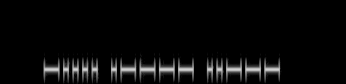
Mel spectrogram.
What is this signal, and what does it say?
Morse code, heard as a keyed tone, about 25 wpm, 700 Hz. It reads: 612
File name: Three Letter-Number Combinations - 25wpm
